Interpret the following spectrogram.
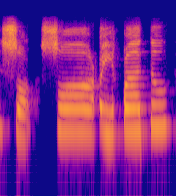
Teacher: صاد جو ہے یہاں پر اس میں سٹی لے کر آنی ہے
